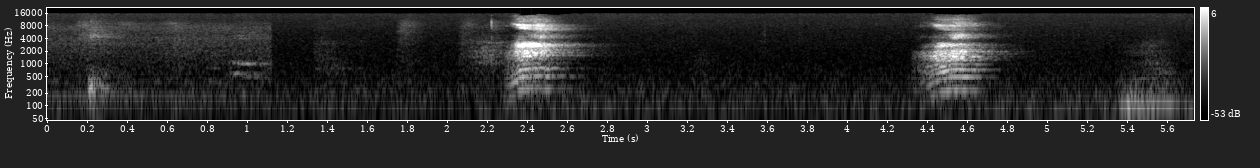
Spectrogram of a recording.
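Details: Talking parrot imitating comedian Kaya Yanar, copying his phrasing: two short, harsh, raspy voiced bursts about two seconds apart, with faint low murmurs between them.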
